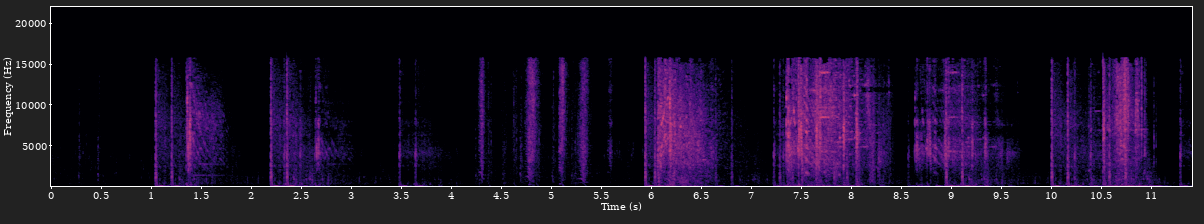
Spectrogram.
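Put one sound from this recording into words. Rifle shots fire in quick bursts, close by.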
